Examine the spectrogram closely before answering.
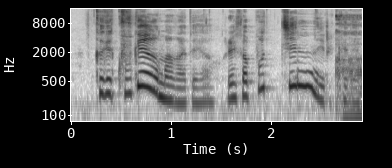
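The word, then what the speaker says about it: Путин: 입에 익어 갖고 그래서 러시아 원어 그대로 하면 진인데요 우리나라로 하면 이제 푸틴 이렇게 되는 거죠 러시아는 그럼 트티 발음을 잘 안 합니까 그게 국의 음마가 돼요 그래서 푸진 이렇게 됩니다 아 그렇게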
